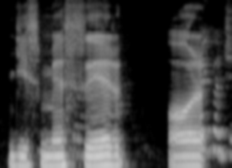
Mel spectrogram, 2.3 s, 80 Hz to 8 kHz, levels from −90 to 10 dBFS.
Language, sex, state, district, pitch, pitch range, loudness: Hindi, male, Bihar, Patna, 120 Hz, 115-125 Hz, -16 LUFS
